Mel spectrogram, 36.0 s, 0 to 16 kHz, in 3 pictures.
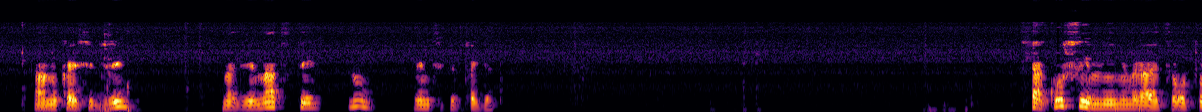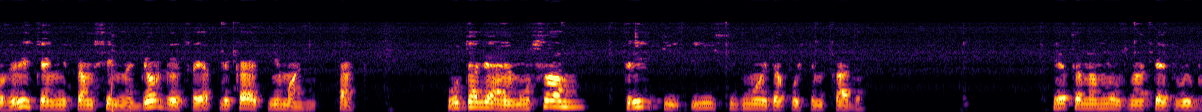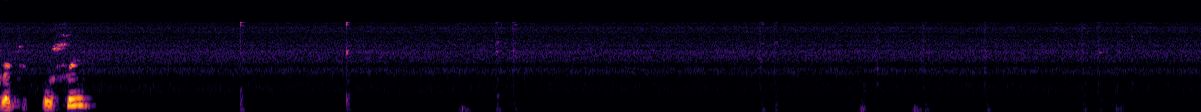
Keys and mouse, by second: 1.0 g, 4.6-5.7 middle drag, 7.4 click, 9.2 space, 9.7-10.2 middle drag, 14.2 click, 14.2 space, 15.2 middle click, 17.6 click, 18.8 shift+click, 20.1 click, 21.7 middle click, 23.3-24.4 drag, 26.5-27.5 drag, 29.0-30.1 shift+drag, 31.6-32.6 shift+drag, 33.2-33.8 shift+drag, 34.8-35.8 shift+drag.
